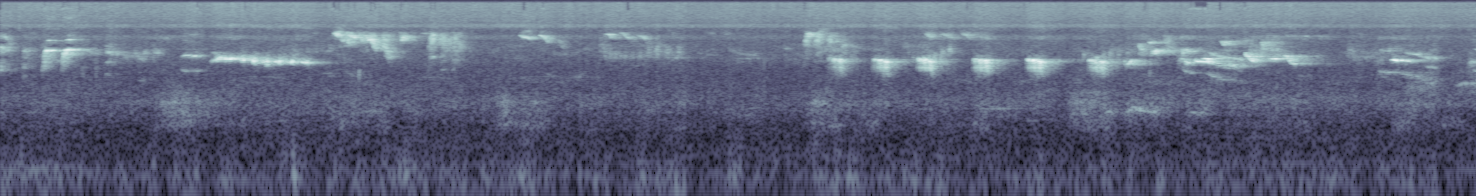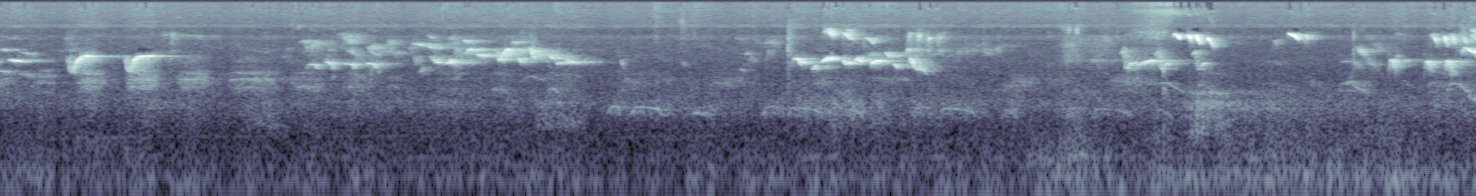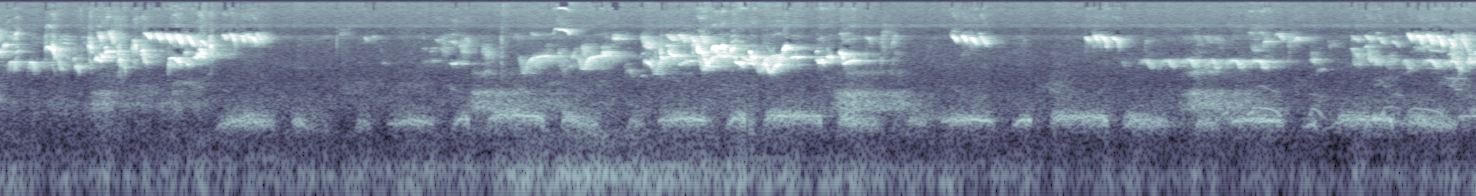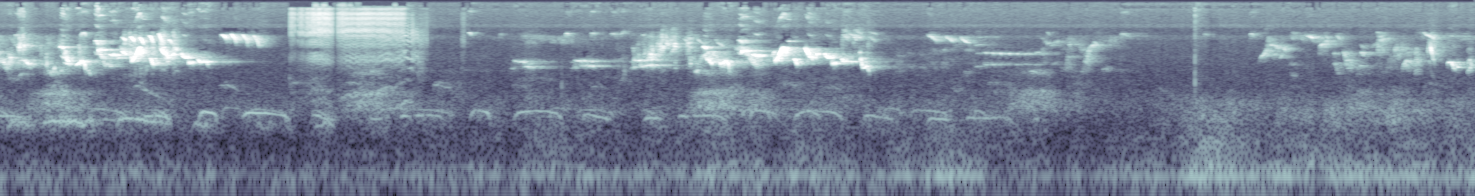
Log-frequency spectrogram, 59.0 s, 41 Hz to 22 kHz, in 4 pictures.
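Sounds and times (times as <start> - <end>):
songbirds warbling: 25.4 - 55.8, 56.8 - 59.0.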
